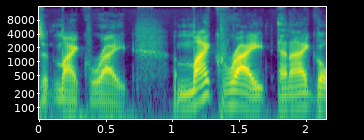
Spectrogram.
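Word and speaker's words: Mike Reit: And it's not w it's not w i g ht. It's r e i t or something like that. Uh he pronounces it Mike Wright.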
